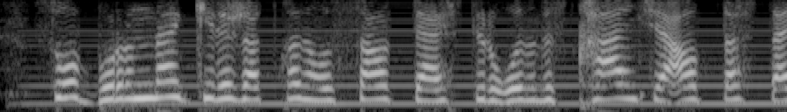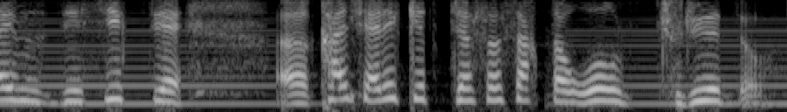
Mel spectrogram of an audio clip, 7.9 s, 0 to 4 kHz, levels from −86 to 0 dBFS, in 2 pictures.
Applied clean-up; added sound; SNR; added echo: none; Bowed string instrument; 17 dB; none.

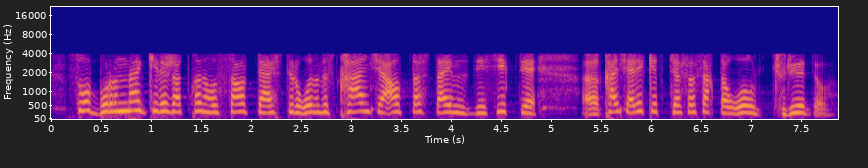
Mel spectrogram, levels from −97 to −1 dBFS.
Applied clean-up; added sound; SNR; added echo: none; none; none; none.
